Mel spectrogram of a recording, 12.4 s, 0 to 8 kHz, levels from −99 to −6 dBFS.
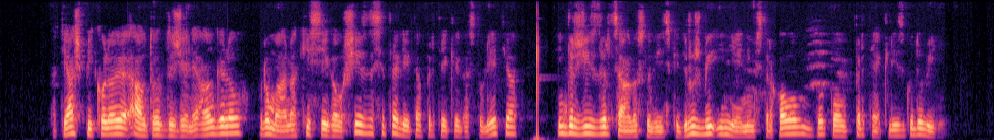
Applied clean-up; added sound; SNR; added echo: none; Tap / Glass; 16 dB; none.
